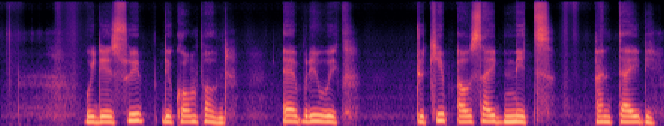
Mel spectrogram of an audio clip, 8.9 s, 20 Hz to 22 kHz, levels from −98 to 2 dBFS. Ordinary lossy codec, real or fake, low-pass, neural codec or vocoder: none; fake; none; autoencoder, 48 kHz, 32 numbers a frame, DAC-VAE, trained on Japanese speech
